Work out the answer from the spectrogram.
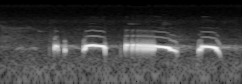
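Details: Captive spotted dove, a decoy that sets others calling, delivers a single crisp phrase: a double pip, a sustained mellow coo, a buzzy rattled note gliding down, and a final falling coo, on a quiet background.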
